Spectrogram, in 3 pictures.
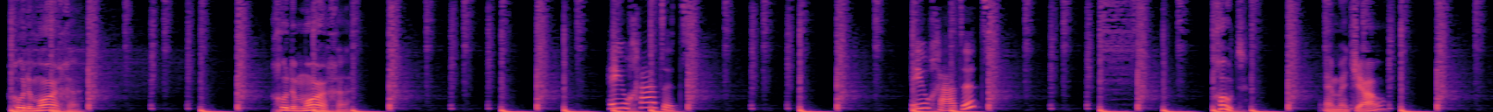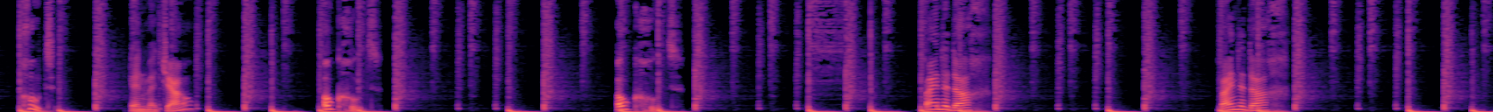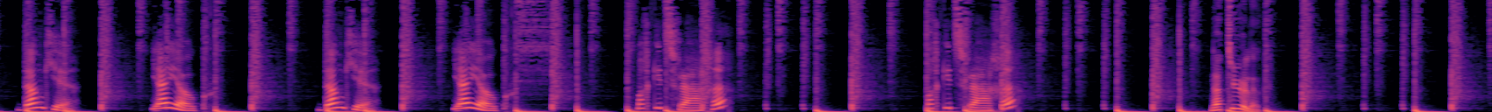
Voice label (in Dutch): Taalriedel 80bpm; SPREEKTAAL Basis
